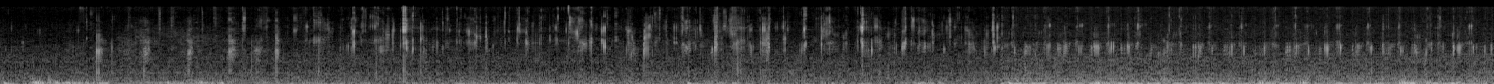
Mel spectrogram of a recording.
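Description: A cat chewing meat with irregular wet clicks and smacks. From about ten seconds in, it laps liquid from a glass in a quick, even run of laps.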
